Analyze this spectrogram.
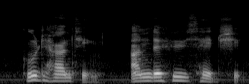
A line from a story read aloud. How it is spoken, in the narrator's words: said Phao gravely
